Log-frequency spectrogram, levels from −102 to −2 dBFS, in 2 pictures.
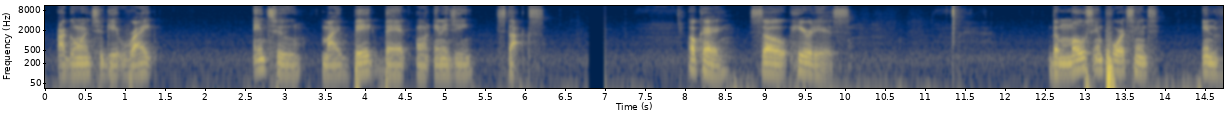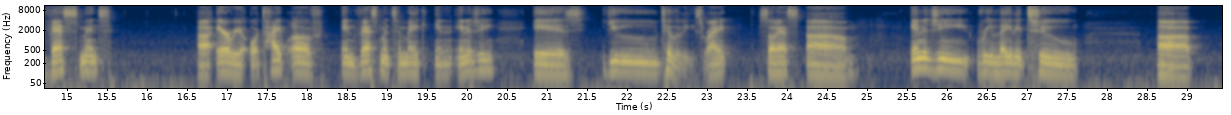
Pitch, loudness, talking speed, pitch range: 100 Hz, -30 LUFS, 85 wpm, 90-110 Hz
